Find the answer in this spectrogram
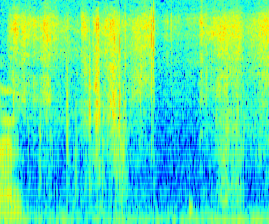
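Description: Glossy comic-book page being turned by hand, a soft paper rustle.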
